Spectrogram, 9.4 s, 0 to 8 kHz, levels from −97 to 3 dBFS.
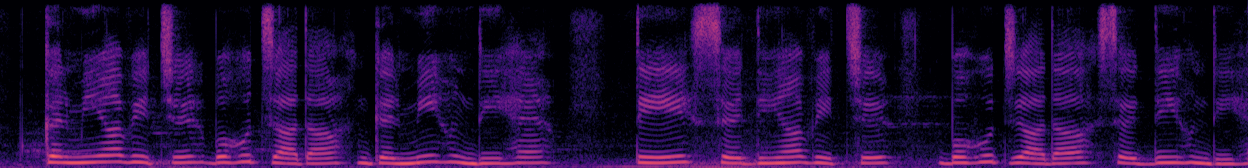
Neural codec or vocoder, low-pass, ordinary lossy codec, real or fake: none; none; none; real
